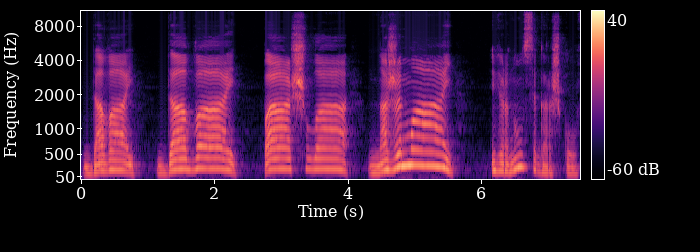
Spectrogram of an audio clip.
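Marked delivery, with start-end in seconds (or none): 0.0-5.6 building shouts, higher and louder, last word drawn out; drivers shouting. A narrator's reading. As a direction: yell orders over roaring motors, building to a long final cry. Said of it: "слышались голоса водителей".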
